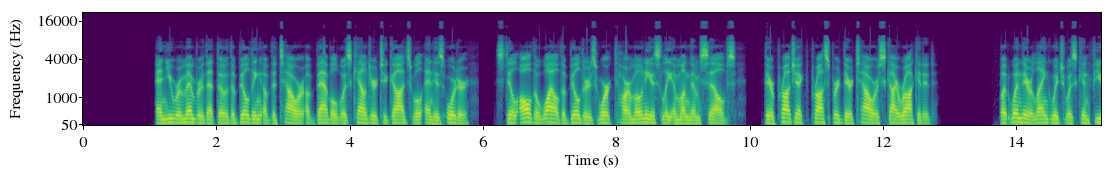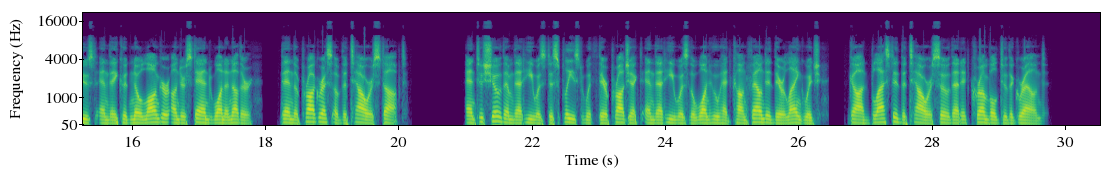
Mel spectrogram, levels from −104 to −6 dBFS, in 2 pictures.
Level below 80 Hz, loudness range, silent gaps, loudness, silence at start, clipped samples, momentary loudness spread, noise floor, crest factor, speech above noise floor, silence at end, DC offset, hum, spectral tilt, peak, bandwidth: -44 dBFS; 2 LU; 5.93-6.15 s, 9.94-10.17 s, 12.85-13.60 s, 17.95-18.18 s, 20.19-20.94 s, 26.45-26.67 s; -19 LUFS; 1 s; under 0.1%; 6 LU; under -90 dBFS; 18 dB; over 72 dB; 0.7 s; 2%; none; -5.5 dB/octave; 0 dBFS; 9.6 kHz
